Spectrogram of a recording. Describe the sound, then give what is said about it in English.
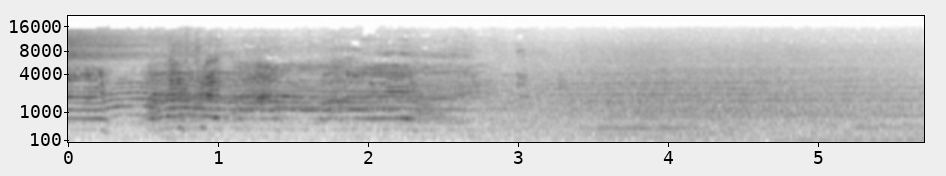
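Excited children's voices chatter together for a few seconds as children board buses to head off to County Meath, then give way to a steady, noisy background rumble with faint crowd murmur. “A few streets across, children from the nationalist area are getting on their buses to head off to County Meath and away from the tension in the city.”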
